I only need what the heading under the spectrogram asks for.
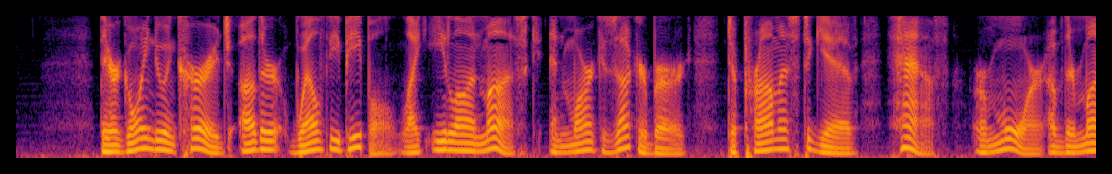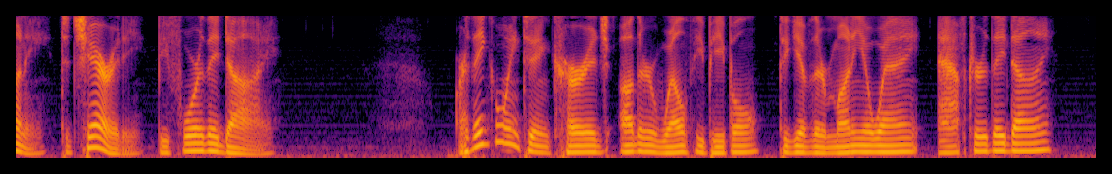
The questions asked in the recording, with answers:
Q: Are they going to encourage other wealthy people to give their money away after they die?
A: No, they aren't going to encourage wealthy people to give their money away after they die.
